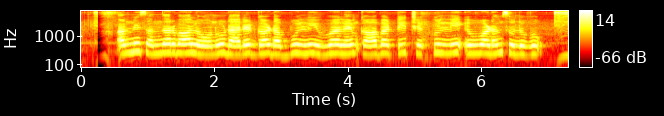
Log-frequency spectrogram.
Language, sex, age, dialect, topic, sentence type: Telugu, female, 41-45, Central/Coastal, banking, statement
